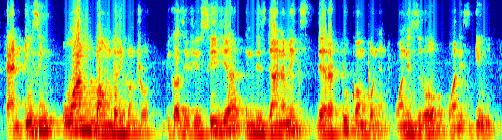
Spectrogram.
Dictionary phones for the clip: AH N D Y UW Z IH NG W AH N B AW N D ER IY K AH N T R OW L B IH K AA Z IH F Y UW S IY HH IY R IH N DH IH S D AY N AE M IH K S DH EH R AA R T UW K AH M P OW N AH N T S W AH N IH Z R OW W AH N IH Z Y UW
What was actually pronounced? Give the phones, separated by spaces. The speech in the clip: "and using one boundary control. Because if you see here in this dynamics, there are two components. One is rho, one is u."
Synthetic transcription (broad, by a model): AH N D Y UW Z IH NG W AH N B AW N D ER IY K AH N T R OW L B IH K AA Z IH F Y UW S IY HH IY R IH N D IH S D AY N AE M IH K S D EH R AA R T UW K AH M P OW N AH N T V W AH N IH Z R OW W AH N IH Z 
